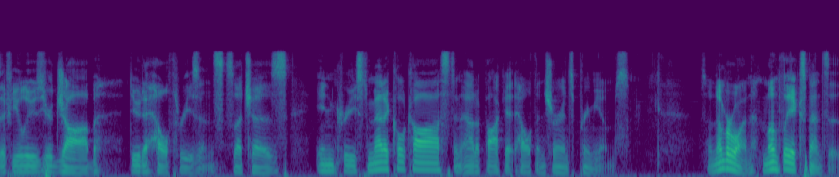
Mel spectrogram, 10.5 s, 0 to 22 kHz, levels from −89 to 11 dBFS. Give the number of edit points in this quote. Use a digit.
0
